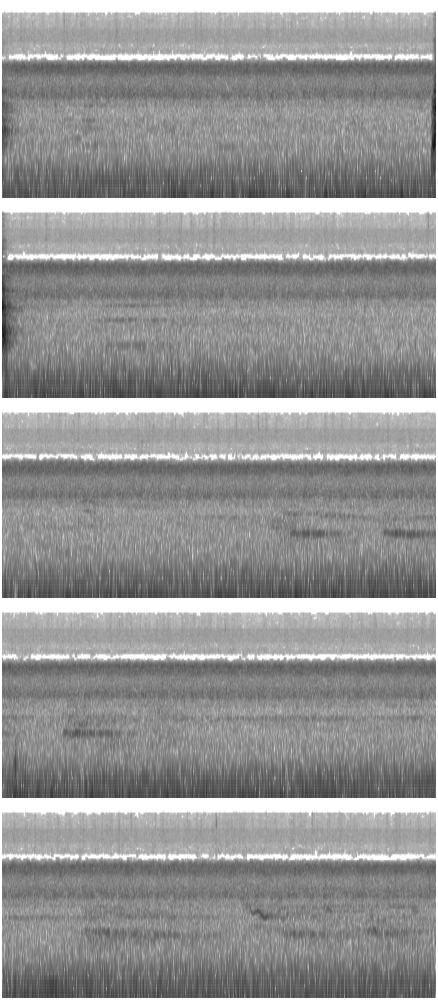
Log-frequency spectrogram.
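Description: Night outdoor ambience with a steady high hiss, broken by a single sharp dog bark right at the start and another about six and a half seconds in; faint short distant sounds come and go in the second half.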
